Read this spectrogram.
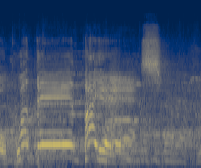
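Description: An elderly man announces loudly and with drawn-out emphasis through a microphone over loudspeakers.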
